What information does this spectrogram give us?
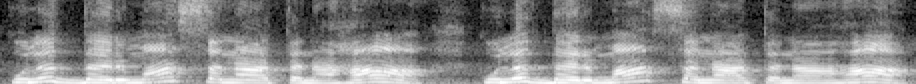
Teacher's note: तो पुढचा विसर्ग बोलायचा नाही कारण पुढे स आहे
